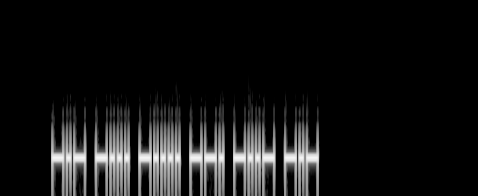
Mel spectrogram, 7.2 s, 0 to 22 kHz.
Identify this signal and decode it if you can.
Morse code, heard as a keyed tone, about 22 wpm, 700 Hz. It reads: KB6GXK
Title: USA Call Signs 22wpm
